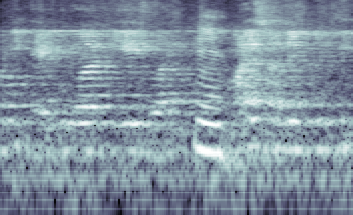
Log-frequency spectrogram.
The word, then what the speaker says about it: Murty: That my surname will not be M-U-R-T-H-Y. Yeah. My surname will be M-U-R-T-Y because I believe in the real pronunciation of the surname. હા. So Murthy is pronounced as M-U-R-T-Y and I will not.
